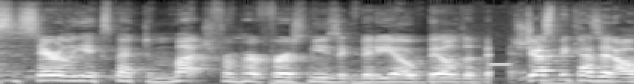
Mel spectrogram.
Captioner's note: beep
